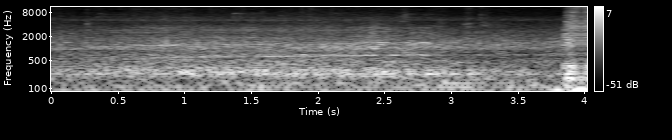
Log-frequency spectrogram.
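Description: A motor vehicle driving past, its noise swelling and easing off, with a sharp knock near the end.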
